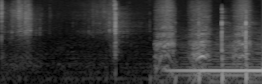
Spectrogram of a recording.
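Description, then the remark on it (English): Rasping hand-saw strokes into a piece of wood, then a single sharp hammer strike on a nail, followed by a bag of nails rattling as it is shaken over the steady low drone of a drill press motor, with a few crisp knocks. “So that's hand sawing into a piece of wood, hammering a nail, and shaking a bag of nails now, and also the drone of a drill press motor.”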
